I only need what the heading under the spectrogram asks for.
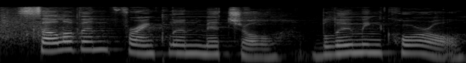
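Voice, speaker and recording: A woman with a Texas accent, against a quiet background. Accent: Texas twang. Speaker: awards ceremony announcer. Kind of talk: reading aloud. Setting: auditorium ceremony. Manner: formal.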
